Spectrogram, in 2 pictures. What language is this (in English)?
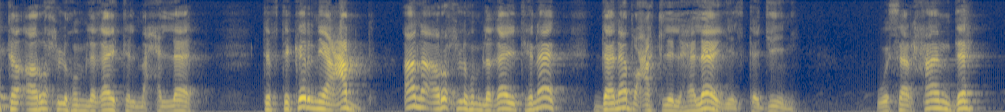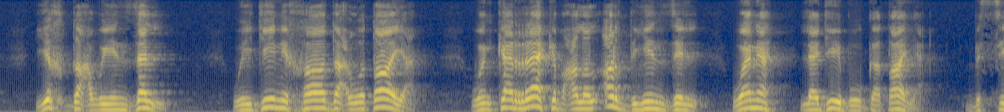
Arabic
